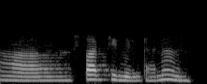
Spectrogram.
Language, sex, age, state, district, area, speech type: Hindi, female, 60+, Bihar, Madhepura, rural, conversation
